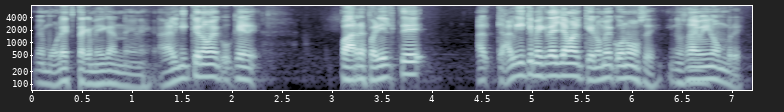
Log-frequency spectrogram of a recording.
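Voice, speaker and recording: A man with a Puerto Rican accent in casual chat, animated and quick to act out quoted voices. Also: mid-range voice, clean tone. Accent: Puerto Rican Spanish.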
